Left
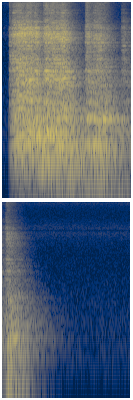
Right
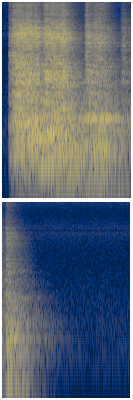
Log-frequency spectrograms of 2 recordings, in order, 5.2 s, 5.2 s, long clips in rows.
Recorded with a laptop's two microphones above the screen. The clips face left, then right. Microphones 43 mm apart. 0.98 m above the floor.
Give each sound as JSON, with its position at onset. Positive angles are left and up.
{"t": 0.1, "sound": "a sliding door", "side_deg": -80, "distance_m": 1.5}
